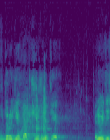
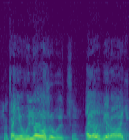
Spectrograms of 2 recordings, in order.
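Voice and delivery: louder, indignant grumble; loud grumbling; 2 semitones higher, 7 dB louder than usual. Acted. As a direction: complain loudly about the sleepyheads. Cleaner grumbles about lazy tenants. (громко и ворчливо жалуясь на жильцов)

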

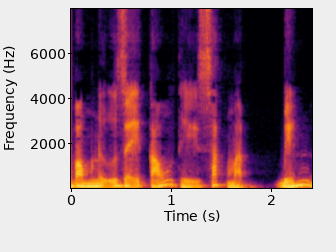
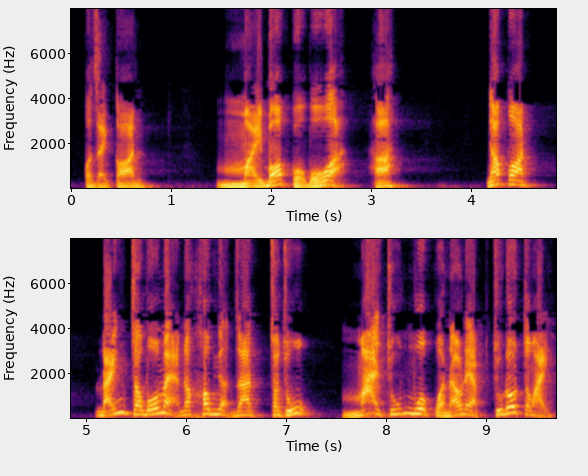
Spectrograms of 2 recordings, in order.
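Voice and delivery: loud, higher braggart yelling; loud cursing; 5 semitones higher than usual. Acted. Drunk man cursing the ghost with his master behind him, loud. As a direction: gloat and curse now you have backup. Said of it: "tiếp tục ngoạc mồm ra mà chửi".

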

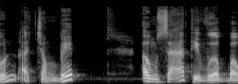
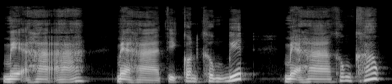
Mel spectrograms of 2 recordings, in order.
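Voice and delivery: put-on small daughter sobbing to her father on the phone, a slow child voice; little girl whimpering; 2 semitones higher than usual. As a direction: stretch the words out like a sulky toddler.

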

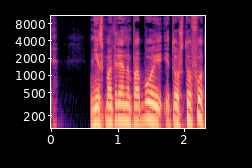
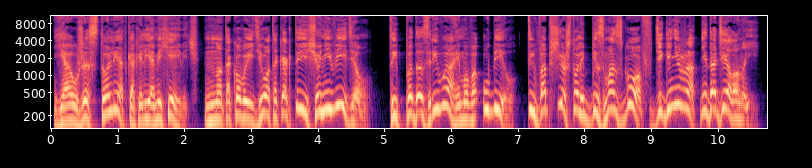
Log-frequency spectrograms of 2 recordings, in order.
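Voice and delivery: rising to much higher rant; furious berating; 5 semitones higher than usual. A narrator's reading. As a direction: tear into the idiot. Boss berating subordinate.

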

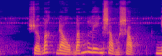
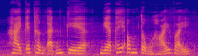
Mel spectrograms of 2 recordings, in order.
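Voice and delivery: ordinary delivery

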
